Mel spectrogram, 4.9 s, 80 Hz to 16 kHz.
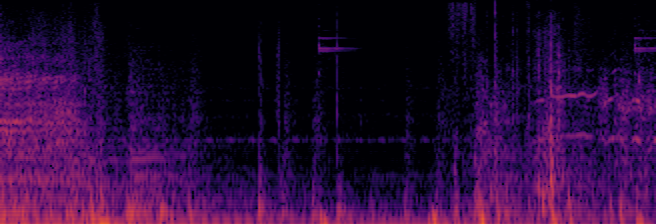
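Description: A horse in Red Dead Redemption 2 gives a loud, close whinny, with hoof clip-clop and scattered clatter around it and no talking.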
